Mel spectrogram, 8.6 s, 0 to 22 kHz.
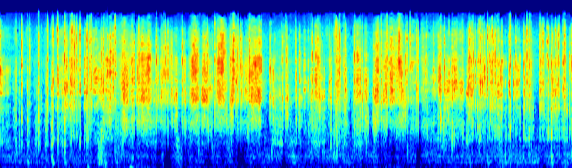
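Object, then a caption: Hard plastic game controller tapped and scratched with long nails. A white PS5 DualSense controller of hard hollow plastic, held in both hands close to the mic, is tapped and scratched with long acrylic nails across its shell and buttons. The result is a fast, dense stream of dry, bright clicks and scrapes centered around 2 kHz, with almost no low end and each tap dying away instantly.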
